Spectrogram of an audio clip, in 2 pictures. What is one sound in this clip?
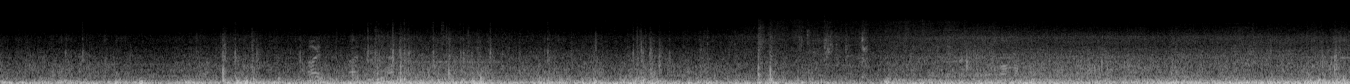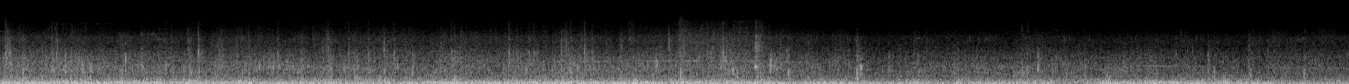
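A vehicle engine rumbles steadily at low speed.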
